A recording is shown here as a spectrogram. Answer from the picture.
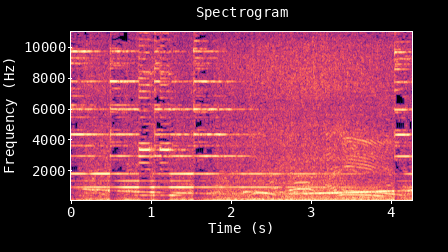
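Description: The bell on a vintage fire engine clangs a few times in the first second and a half, and its ringing dies away by about two seconds in, over a steady low engine rumble. Through it a siren slowly winds down in pitch and back up again.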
